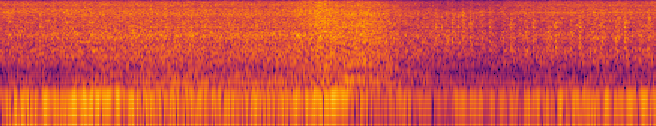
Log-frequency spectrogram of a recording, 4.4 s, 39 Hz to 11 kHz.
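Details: Cold-start knock on the passenger side of a recently rebuilt 331 V8: rough, uneven rapid clatter over the rumble, rising with a blip. It fades at operating temperature, then gives way to a rear belt-like squeal and rapping under medium load. Good power and oil pressure; valve clatter or piston slap suspected.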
